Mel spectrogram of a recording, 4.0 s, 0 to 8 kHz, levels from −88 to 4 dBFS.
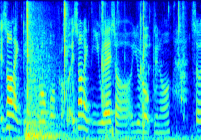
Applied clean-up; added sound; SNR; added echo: none; Boom + Splash, splatter; 3 dB; none.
